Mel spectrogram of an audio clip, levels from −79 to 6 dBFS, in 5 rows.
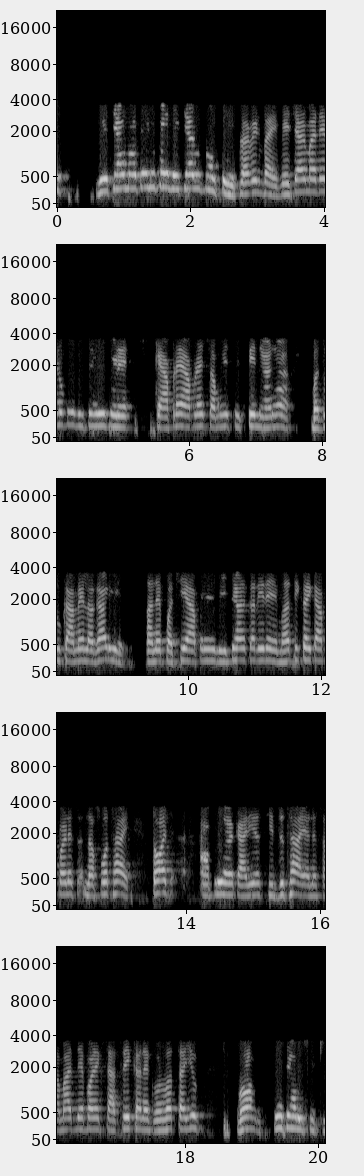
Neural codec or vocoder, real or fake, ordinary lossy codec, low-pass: none; real; none; 3.6 kHz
